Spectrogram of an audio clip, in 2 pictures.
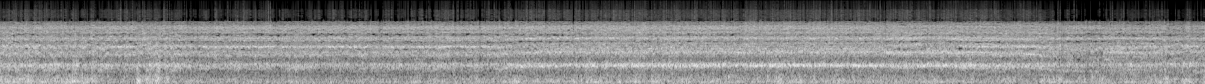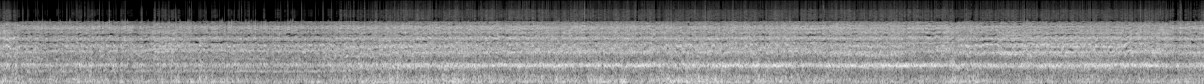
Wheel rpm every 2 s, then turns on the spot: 190, 200, 210, 230, 230, 180, 160, 160, 220, 230, 220, 210.
none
